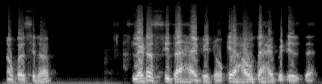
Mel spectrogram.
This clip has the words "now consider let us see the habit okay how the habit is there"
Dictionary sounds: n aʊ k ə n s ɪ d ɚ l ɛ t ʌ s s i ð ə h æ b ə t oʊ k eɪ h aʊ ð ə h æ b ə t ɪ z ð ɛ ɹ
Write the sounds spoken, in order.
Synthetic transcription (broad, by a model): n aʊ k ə s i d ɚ l ɛ t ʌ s s i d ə h æ b ə t oʊ k eɪ h aʊ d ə h æ b ə t ɪ z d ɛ ɹ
